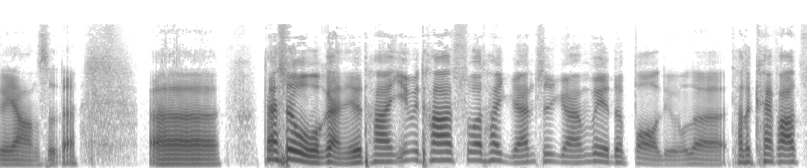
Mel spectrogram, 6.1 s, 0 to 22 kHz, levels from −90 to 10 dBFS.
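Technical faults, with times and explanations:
1.5 s, microphone volume stepped down: the whole sound, background included, drops by about 2 dB in one step, likely the input volume being lowered, unlike a gradual fade.
2.47–2.5 s, microphone overload: peaks exceed the converter limit by about 1 dB, with roughly one percent flattened, giving a brief harsh crackle, likely from excessive input volume rather than later processing.
2.52 s, microphone volume stepped down: just after that distorted peak, everything drops about 2 dB more at once, a step rather than a compressor's smooth, recovering dip.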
